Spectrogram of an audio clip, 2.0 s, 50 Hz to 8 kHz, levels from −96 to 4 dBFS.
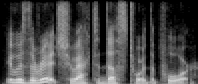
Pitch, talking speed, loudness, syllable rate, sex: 200 Hz, 300 wpm, -18 LUFS, 6.4 syllables/s, female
